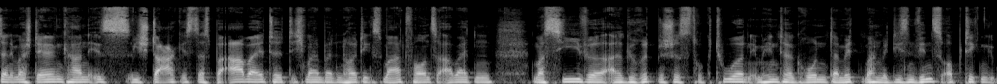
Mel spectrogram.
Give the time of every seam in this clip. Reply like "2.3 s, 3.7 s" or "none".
1.3 s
